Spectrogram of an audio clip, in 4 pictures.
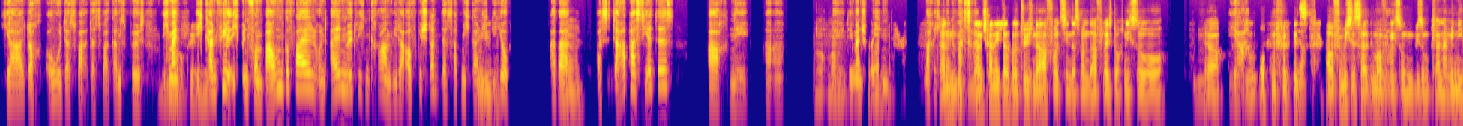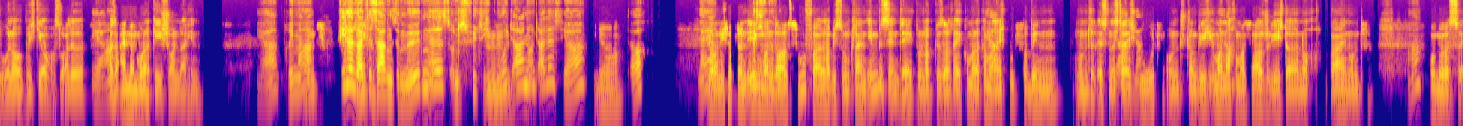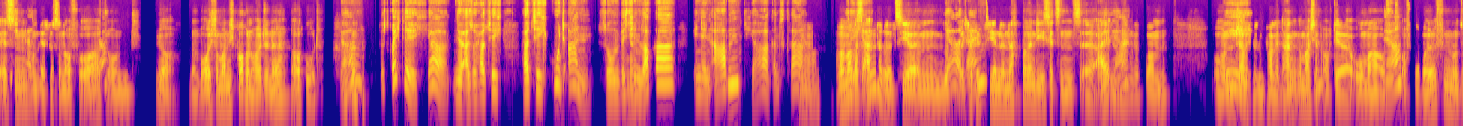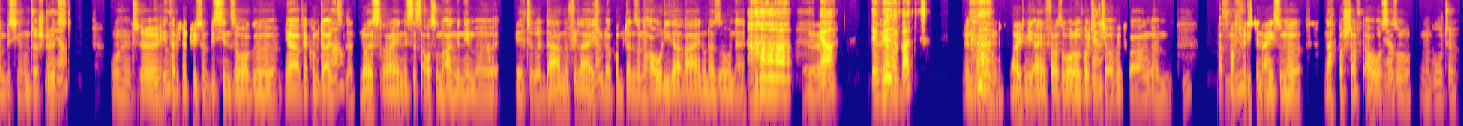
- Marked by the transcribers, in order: unintelligible speech; laughing while speaking: "Massagen"; laughing while speaking: "für ist"; other noise; chuckle; laugh; unintelligible speech; laughing while speaking: "genau"; chuckle
- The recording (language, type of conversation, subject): German, unstructured, Was macht für dich eine gute Nachbarschaft aus?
